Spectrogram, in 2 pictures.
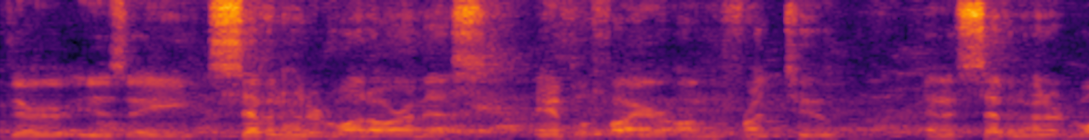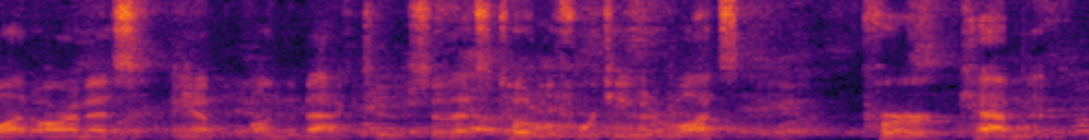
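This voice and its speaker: A man representing a company gives an unscripted, technical product demonstration, often hesitating as he explains. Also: fairly low pitch. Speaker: loudspeaker company representative presenting a product line. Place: indoor trade show floor. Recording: busy crowd noise around the voice. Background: crowd chatter.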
